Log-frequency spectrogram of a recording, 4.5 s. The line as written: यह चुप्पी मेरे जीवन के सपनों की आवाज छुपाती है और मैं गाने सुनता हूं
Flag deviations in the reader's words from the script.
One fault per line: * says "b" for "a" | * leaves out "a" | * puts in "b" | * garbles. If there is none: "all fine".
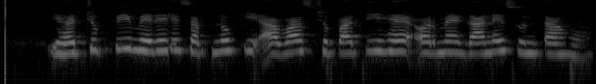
* leaves out "जीवन"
